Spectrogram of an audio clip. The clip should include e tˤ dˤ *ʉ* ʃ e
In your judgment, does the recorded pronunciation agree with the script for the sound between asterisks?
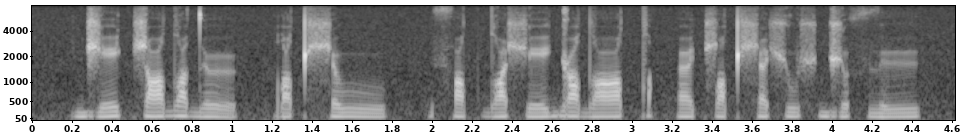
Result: yes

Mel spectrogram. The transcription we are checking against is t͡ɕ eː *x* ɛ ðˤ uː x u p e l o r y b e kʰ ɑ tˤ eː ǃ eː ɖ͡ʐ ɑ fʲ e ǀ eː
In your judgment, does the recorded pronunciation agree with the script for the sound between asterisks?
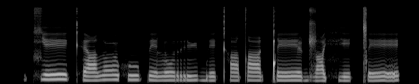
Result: no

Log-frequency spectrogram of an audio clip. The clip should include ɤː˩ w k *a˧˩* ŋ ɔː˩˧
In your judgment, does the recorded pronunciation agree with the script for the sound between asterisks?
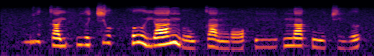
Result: yes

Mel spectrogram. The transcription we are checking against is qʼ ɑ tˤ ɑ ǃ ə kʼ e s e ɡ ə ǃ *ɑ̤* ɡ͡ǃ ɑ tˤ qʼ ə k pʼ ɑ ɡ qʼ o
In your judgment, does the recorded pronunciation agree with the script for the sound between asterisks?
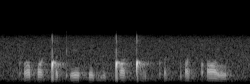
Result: no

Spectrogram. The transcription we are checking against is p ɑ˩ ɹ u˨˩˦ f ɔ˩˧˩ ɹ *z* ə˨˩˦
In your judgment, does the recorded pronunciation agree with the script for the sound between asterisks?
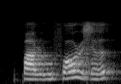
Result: yes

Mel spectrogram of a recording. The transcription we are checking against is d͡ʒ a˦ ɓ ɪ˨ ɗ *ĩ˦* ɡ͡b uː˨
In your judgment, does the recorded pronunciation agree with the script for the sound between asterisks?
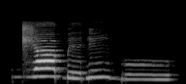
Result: yes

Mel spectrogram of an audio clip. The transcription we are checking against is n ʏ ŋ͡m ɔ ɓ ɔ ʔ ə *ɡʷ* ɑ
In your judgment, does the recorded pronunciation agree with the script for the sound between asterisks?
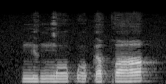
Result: no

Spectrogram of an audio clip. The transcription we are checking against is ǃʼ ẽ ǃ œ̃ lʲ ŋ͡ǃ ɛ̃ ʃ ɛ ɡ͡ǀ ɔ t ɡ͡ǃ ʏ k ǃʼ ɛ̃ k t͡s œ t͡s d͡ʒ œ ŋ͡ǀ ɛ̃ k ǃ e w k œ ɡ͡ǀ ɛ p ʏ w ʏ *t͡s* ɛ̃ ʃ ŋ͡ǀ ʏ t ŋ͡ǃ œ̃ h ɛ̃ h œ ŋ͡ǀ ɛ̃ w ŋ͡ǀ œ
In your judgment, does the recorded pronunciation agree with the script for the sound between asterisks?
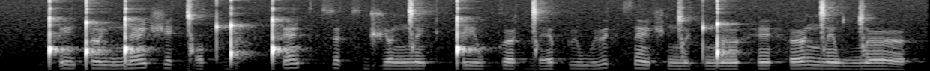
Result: yes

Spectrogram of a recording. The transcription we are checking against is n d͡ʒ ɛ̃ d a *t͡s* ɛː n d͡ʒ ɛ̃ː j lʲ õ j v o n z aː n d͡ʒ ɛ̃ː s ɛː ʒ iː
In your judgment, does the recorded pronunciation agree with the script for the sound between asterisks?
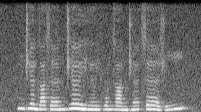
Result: no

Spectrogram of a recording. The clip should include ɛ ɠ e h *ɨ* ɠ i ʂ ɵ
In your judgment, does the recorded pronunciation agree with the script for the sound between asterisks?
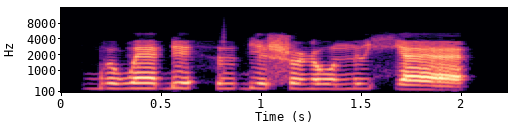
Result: yes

